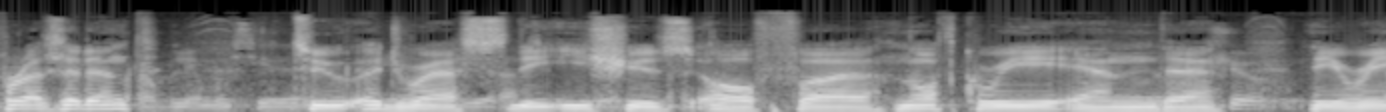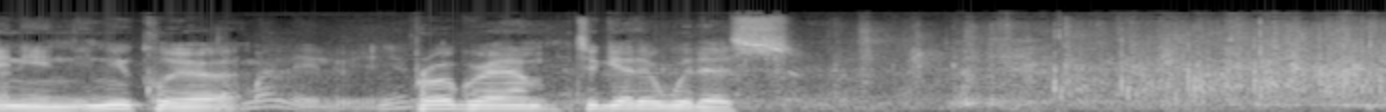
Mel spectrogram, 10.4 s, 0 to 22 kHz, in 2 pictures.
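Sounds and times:
speech: 0:00.0 - 0:08.3
journalists at a press conference clapping: 0:07.6 - 0:10.3.

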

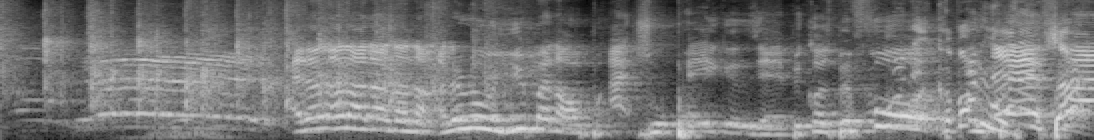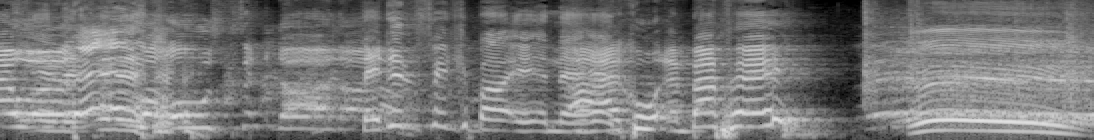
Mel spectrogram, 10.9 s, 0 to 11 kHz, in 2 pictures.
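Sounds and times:
hand clapping: 0:00.0 - 0:02.6
speech: 0:01.5 - 0:10.9
laughter: 0:04.8 - 0:07.8.

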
